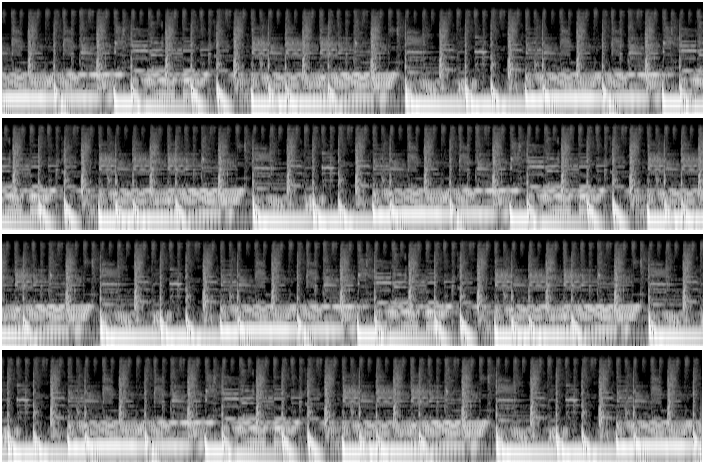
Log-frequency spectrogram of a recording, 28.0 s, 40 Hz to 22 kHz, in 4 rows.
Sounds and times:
Music: 0:00.0 - 0:28.0.

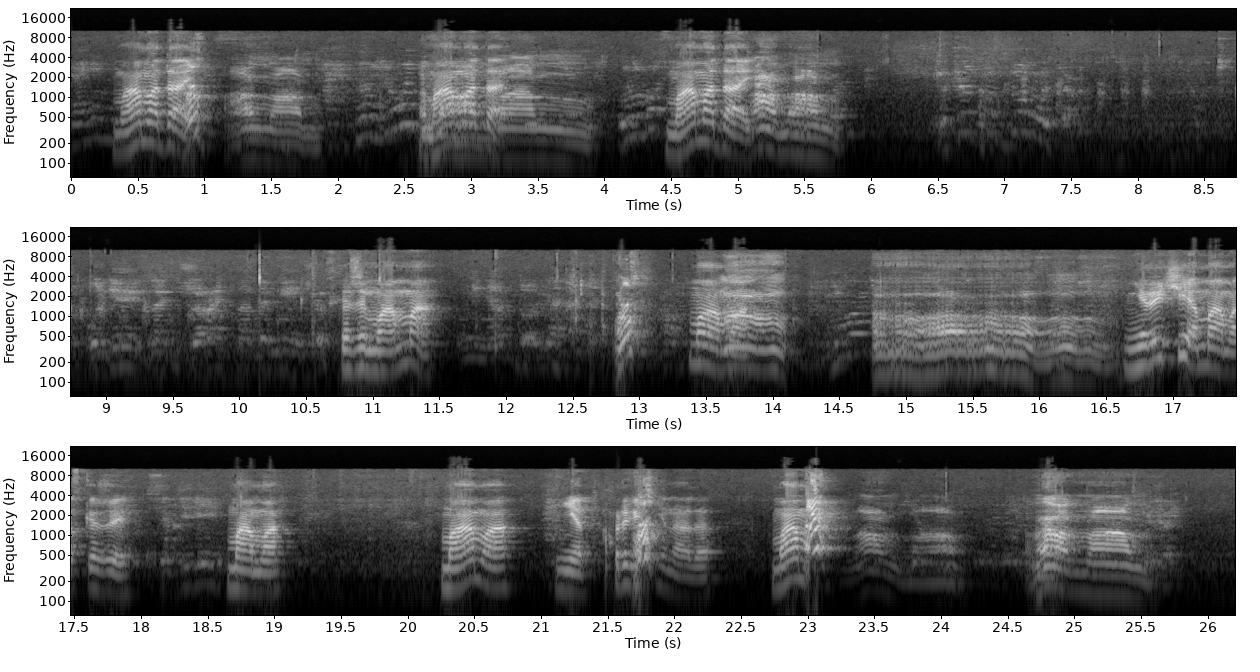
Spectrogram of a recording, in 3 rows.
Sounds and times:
Bow-wow: 0:00.8 - 0:01.5, 0:12.8 - 0:13.8, 0:21.7 - 0:22.0, 0:22.8 - 0:23.7, 0:24.7 - 0:25.5.

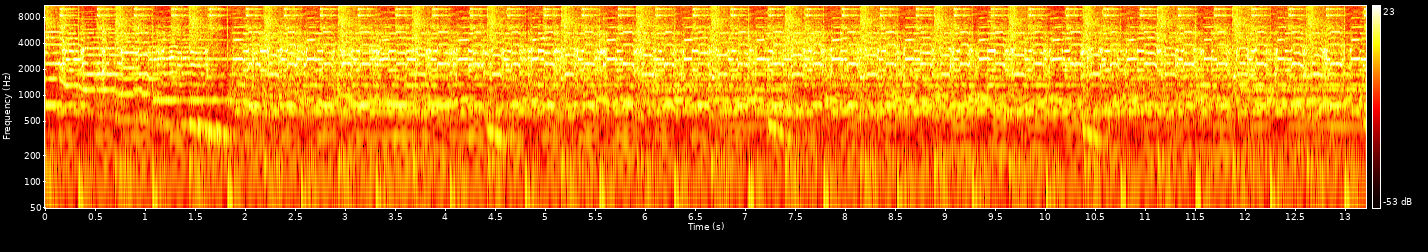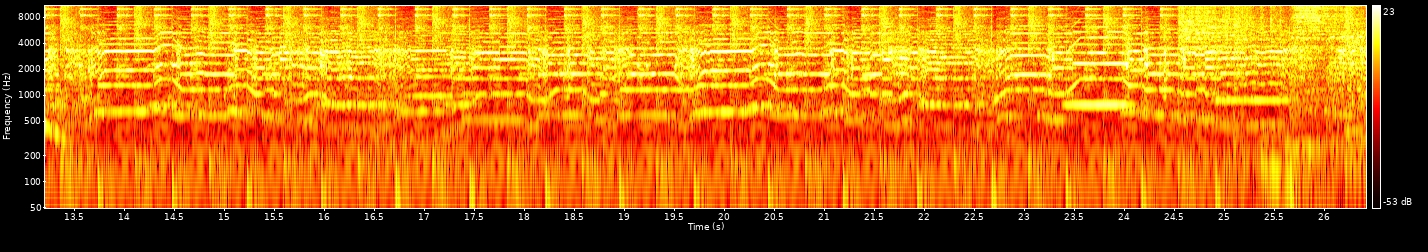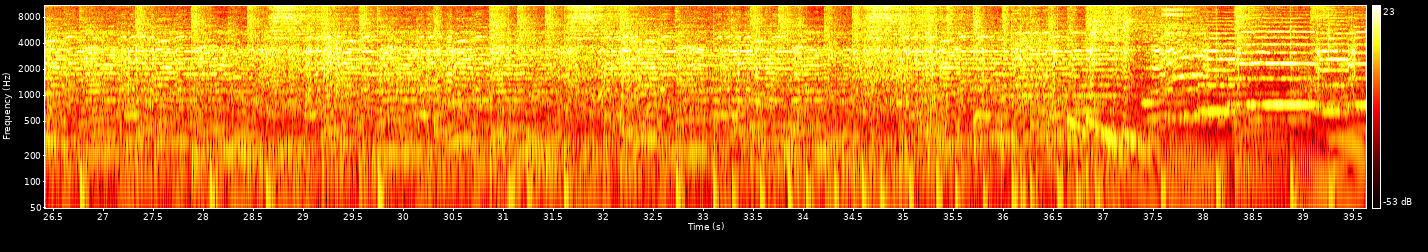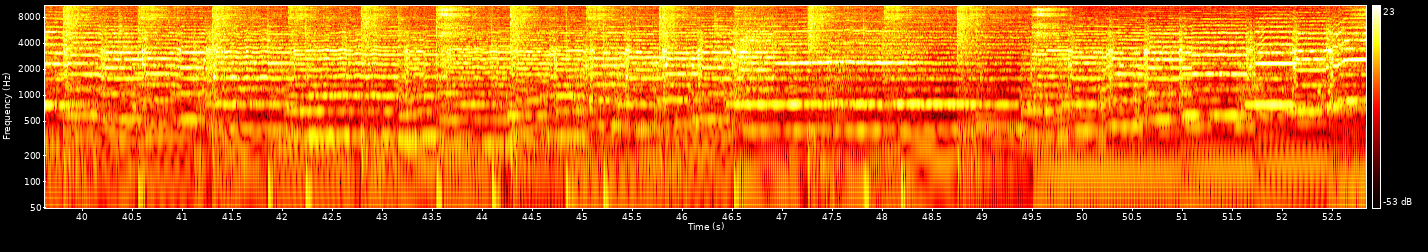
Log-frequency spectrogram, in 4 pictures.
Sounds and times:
Bass guitar: 0:00.0 - 0:52.8.

